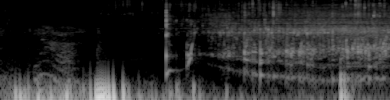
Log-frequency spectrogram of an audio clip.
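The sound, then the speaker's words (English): Fizzy seltzer water pours steadily from a bottle into a glass for a couple of seconds after a brief clink, the stream clear, with low muffled voices and thumps just before it. “almost poured out the whole seltzer water without even asking me if I wanted more.”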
